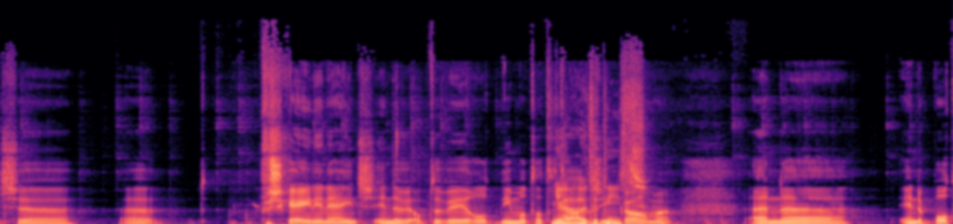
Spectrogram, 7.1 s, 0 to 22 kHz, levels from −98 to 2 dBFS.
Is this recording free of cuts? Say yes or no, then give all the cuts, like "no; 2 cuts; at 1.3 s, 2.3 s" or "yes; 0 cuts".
yes; 0 cuts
